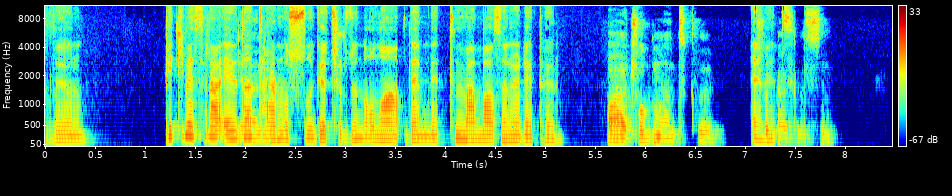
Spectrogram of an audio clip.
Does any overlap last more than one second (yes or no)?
no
